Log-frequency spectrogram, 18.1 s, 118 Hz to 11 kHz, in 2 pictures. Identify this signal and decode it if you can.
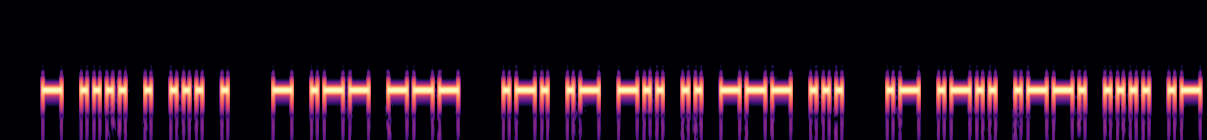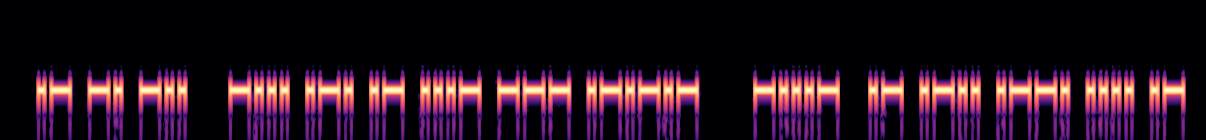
Morse code, heard as a keyed tone, about 25 wpm, 600 Hz. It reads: THESE TWO RADIOS ALPHA AND BRAVO. <BT> ALPHA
